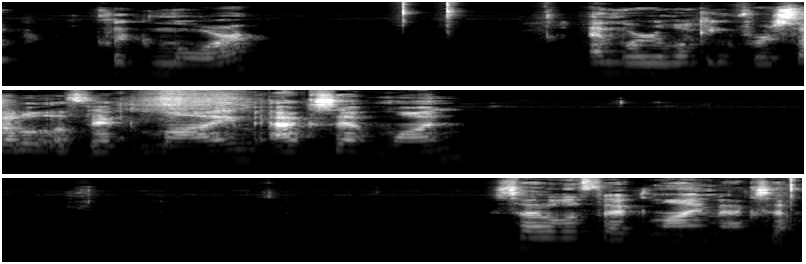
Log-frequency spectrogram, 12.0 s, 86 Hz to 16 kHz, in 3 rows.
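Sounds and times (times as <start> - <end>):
person speaking: 2.7 - 6.4.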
